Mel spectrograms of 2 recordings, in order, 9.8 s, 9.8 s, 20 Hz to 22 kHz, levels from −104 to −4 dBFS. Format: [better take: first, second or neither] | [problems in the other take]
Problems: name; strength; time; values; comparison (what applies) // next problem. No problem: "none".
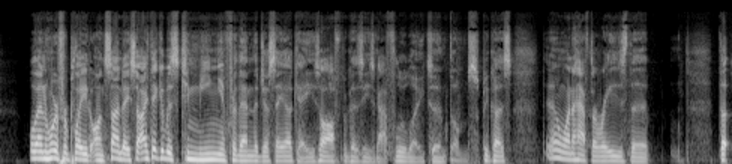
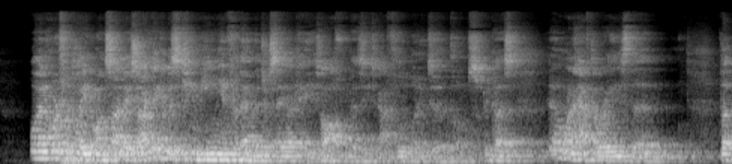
first | off-mic speech; far // room echo; noticeable; dies away in 1.2 s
